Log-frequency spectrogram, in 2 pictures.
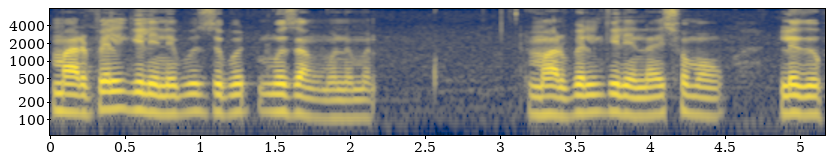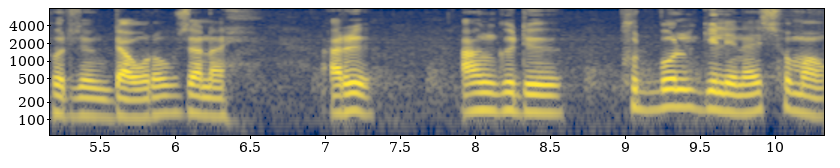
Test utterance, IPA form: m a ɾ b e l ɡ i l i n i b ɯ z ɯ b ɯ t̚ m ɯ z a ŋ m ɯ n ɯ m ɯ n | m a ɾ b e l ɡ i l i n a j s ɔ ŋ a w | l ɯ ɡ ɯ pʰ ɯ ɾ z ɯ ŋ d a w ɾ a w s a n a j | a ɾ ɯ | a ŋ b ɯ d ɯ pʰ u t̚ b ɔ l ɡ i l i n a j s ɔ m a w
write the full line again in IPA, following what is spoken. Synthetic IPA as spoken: m a ɾ b e l ɡ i l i n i b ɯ z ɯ b ɯ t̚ m ɯ z a ŋ m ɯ n ɯ m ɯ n | m a ɾ b e l ɡ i l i n a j s ɔ m a w | l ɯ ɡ ɯ pʰ ɯ ɾ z ɯ ŋ d a w ɾ a w z a n a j | a ɾ ɯ | a ŋ ɡ ɯ d ɯ pʰ u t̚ b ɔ l ɡ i l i n a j s ɔ m a w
